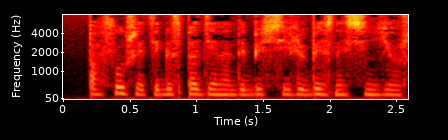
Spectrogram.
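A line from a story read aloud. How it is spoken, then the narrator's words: Plain. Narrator (Russian): сказала Жанна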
